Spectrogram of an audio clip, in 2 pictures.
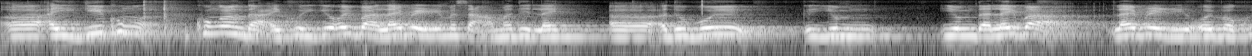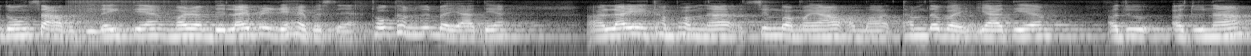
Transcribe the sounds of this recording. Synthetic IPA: ɐjɡikʰuŋ | kʰuŋaŋdɐʔɐjkʰojɡiojbɐlajbɾeɾimɐsaʔɐmɐdilɐj | ɐdubu | jum | jumdɐlɐjbɐ | lajbɾeɾiojbɐkʰudoŋsaɐbɐdilɐjtemɐɾɐmdilajbɾeɾiɦajbɐsetʰok̚tʰɐmzinbɐjade | lajɾetʰɐmpʰɐmnɐsiŋbɐmɐjamɐmɐtʰɐmdɐbɐjadeɐduɐdunɐ

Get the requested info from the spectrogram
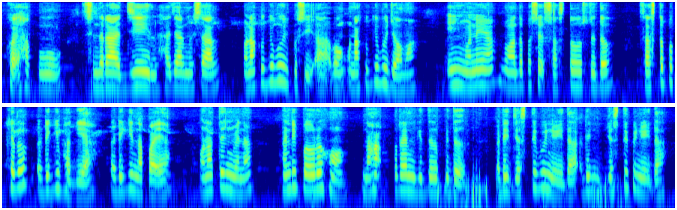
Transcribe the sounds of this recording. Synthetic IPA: kʰɔc̚ɦaku | sind̪ɾad͡ʒilhad͡ʒaɾmisal | ɔnakɔɡɛbukusiʔa̰ə̰bɔŋɔ̰nakɔɡɛbud͡ʒɔma | iɲmɔnɛjanɔwad̪ɔpəsɛt̪̚sast̪ɔsid̪ɔ | sast̪ɔpɔkʰːɛd̪ɔəɖiɡibʱaɡija | əɖiɡinapaja | ɔnat̪ɛɲmɛna | hə̃ɳɖipəwɾəhɔ̃ | naɦa̰ʔɾɛnɡid̪əɾpid̪əɾəɖid͡ʒəst̪ibuɲəjd̪a̰ə̰ɖid͡ʒəst̪ikuɲuʔd̪a

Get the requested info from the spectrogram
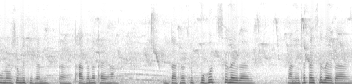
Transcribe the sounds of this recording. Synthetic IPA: unɔwsɔmitʰiɡɯndatʰaɡɯnatʰaja | tatʰasɔbɔɦut̚selajbaj | manitʰakajselajbaj

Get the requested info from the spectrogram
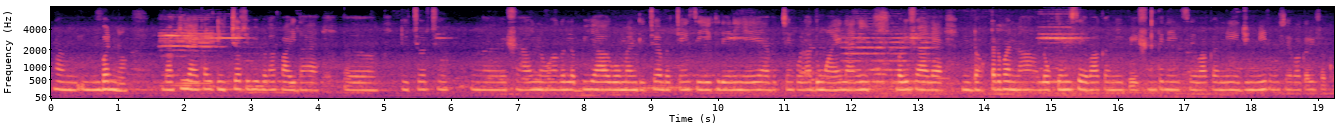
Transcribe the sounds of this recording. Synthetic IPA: bənːaː | baːkiːakəlʈiːt͡ʃəɾt͡ʃbiːbəɽaːfʰaːɪd̪aːɦɛː | ʈiːt͡ʃəɾt͡ʃ | ʃaːlnũːəɡəɾləbiːaːɡoːmɛ̃ːɳʈiːt͡ʃəɾbətːʃẽːsiːkʰd̪eːniːeːɛːbətːʃẽːkoːlãːd̪ʊãːẽːlɛːniːbəɽiːsɛːlɛː | ɖɔːkʈəɾbənːaːloːkẽːniːseːʋaːkəɾniːpeːʃə̃ɳʈnẽːseːʋaːkəɾniːd͡ʒɪnːiːt̪oseːʋaːkəɾiːsəkoː

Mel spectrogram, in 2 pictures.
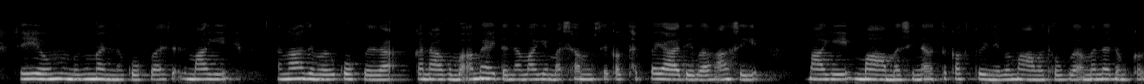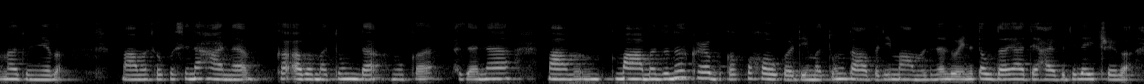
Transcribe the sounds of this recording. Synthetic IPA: zɐhiomuŋɡɐɡŋɐnːɐkok̚pɐsmaɡi | ɐŋaŋzemɐɾukok̚pɐdɐkɐnaɡumbɐʔɐmɐjajtɐnɐmaɡimɐsɐmsekɐk̚tʰɐt̚pɐjadebɐːŋaŋsiɡi | maɡimamɐsinɐtkɐk̚tojnebɐmamɐtʰow̚bɐːmɐnɐdumkɐk̚nɐdojnebɐ | mamɐtʰow̚pɐsinɐɦanɐkɐkɐbɐmɐtuŋdɐɐmukːɐpʰɐzɐnɐmammamɐdunɐkʰiɾɐbukɐk̚pɐɦɐwkɐɾdimɐtuŋtabɐdimamɐdunɐlojnɐtɐwdɐjadeɦajbɐdilɐjtʰɾebɐ

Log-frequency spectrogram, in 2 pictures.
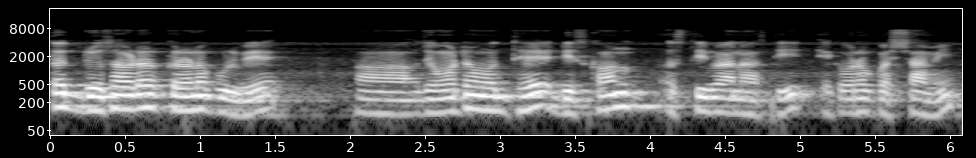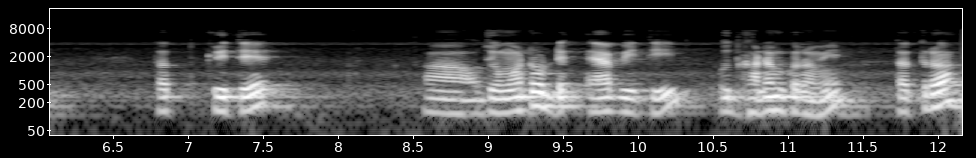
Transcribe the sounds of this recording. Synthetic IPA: t̪ɐt̪̚ɾosaɖaɾkəɾɳ̃ɐpuɽbe | d͡ʒomaʈomɐd̪ʱːjeɖiskawɳɖəst̪ibaːnaːst̪iekbɐɾɐmpɐʃt͡ʃaːmi | t̪ɐt̪̚kɾit̪e | d͡ʒomaʈoɖɛːpit̪iud̪̚ɡʱaːʈɐmkəɾəmit̪ɐt̪ɾə

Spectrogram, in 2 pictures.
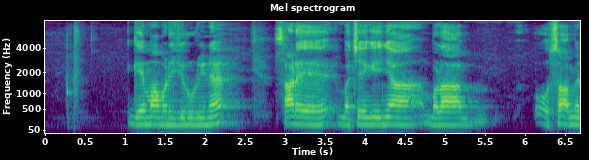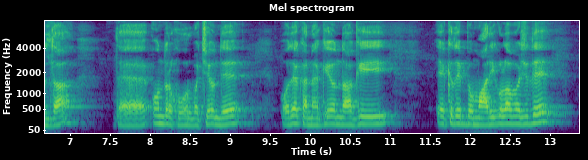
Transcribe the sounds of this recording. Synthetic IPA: ɡeːmãːbəɽiːzəɾuːɾiːnɛː | saːɽeːbətːʃẽːɡiːjãːbəɽaː | ʊt̪saːmɪld̪aː | t̪eːʊnd̪əɾkʰoːɾbətːʃeːɦʊ̃nd̪eː | oːd̪eːkənːɛːk̬eːɦʊ̃ːnd̪aːk̬ɪ | ɪkd̪eːbɪmaːɾiːkolaːbət͡ʃd̪eː

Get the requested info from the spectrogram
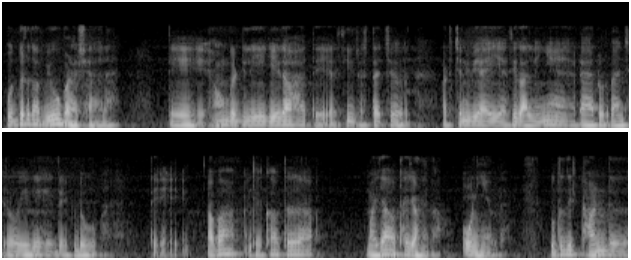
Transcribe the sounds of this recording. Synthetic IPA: ʊd̪ːəɾd̪aːʋjuːbəɽaːʃɛːlɛː | t̪eːə̰ũːɡəɖiːləieːɡeːd̪aːɦt̪ḛːə̰sĩːɾəst̪aːt͡ʃ | əʈt͡ʃənʋiːaːiːəsĩːɡəlnĩːɛ̃ːʈɛːʈoːɾpɛ̃ːɲt͡ʃɾoiːd̪eːɦed̪ḛːkʰd̪oː | t̪ḛː | əbãːd͡ʒeːkʰːaːʊt̪ʰːeːeɾaː | məd͡ʒaːʊt̪ʰːɛːd͡ʒaːɽ̃eːd̪aːo̰ːnĩːɛːʊ̰d̪ɛː | ʊd̪ːəɾd̪iːʈʰəɳɖ

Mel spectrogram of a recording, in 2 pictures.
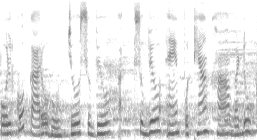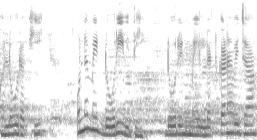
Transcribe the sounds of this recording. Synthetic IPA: poːlkokaːɾoɦoːd͡ʑoːosʊbʱɪjoɛ̃ːpʊʈʰijãkʰãːʋɐɗoɡʱɐloɾɐkʰi | ʊnmẽɗoːɾiʋɪ̃nd̪ʱiːɗoːɾʊnɪ̆mẽlɐʈkəɽ̃əʋɪd͡ʑʱaː

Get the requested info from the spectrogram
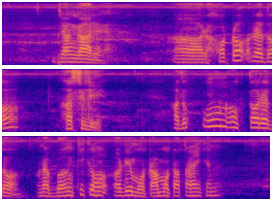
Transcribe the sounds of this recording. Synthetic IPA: d͡ʒaŋɡaɾɛ | aɾhɔʈɔʔɾɛd̪ɔ | həslḭ | ad̪ɔ | unɔkt̪ɔɾɛd̪ɔ | nabəŋkikeɦɔ̃əɖimɔʈamɔʈat̪aɦɛ̃kɛna

